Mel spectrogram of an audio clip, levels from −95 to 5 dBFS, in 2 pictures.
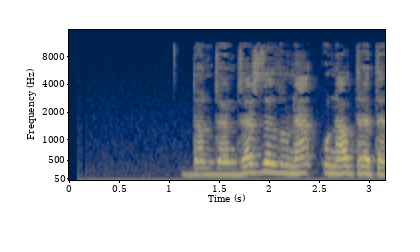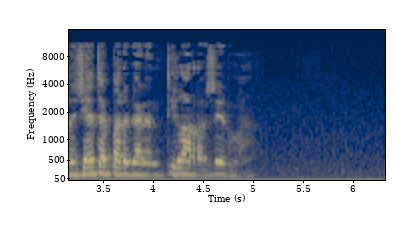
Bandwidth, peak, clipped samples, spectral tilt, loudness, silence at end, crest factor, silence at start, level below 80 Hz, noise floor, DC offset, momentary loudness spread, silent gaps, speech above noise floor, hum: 11.5 kHz; -8 dBFS; under 0.1%; -4.5 dB/octave; -26 LUFS; 1.35 s; 20 dB; 1.1 s; -70 dBFS; -67 dBFS; 0.3%; 8 LU; none; 41 dB; none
